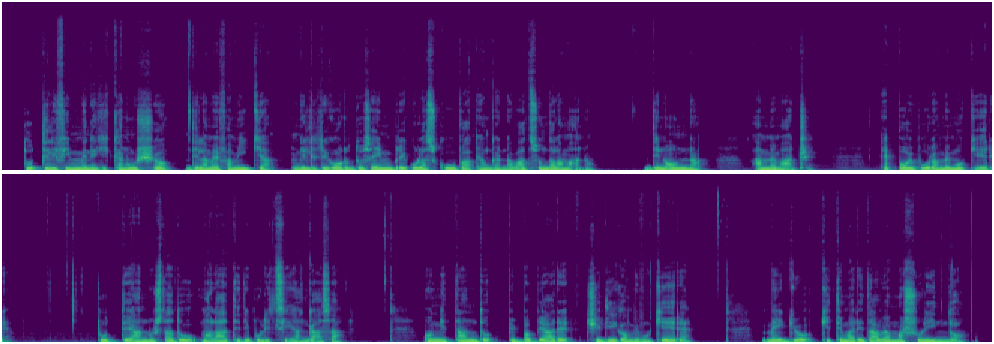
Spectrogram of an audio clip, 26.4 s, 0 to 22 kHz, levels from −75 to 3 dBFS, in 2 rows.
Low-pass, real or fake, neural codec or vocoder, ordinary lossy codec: 19.8 kHz; real; none; none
